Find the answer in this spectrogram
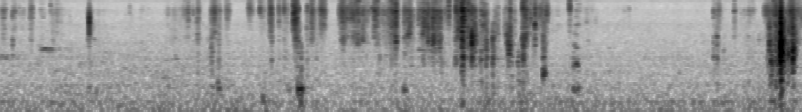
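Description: A folded paper card being handled and unfolded: rustling and crackling from about three to six seconds in, then a louder rustle near the end as the card is opened out flat.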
